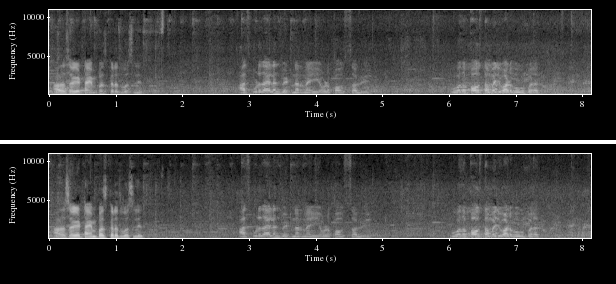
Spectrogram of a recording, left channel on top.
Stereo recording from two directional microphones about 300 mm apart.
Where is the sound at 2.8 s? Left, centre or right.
Centre.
